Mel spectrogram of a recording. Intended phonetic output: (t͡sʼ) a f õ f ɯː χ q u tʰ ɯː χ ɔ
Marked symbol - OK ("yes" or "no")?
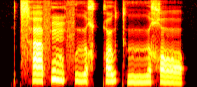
no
